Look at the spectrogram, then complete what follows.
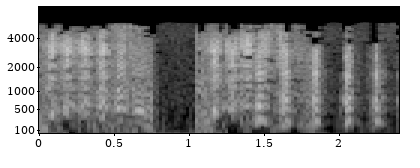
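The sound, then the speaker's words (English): A goat bleats loudly in a long, wavering cry, breaks off briefly, then lets out another drawn-out bleat that trails into a few shorter stuttering calls. “There's that goat.”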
